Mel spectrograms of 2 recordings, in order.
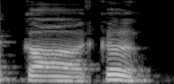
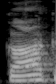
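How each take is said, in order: First: काक as kaa-ka, long first syllable, released a; full final vowel. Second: काक as one syllable, kaak; clipped final vowel. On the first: Teacher introducing the first word, काक with final a. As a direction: sound the last a of काक. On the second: Teacher showing the mistake, काक without final a. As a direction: stop काक on the k. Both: Shown as a demonstration. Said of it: "काक नहीं बोलेंगे".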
